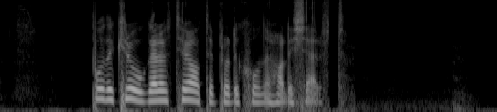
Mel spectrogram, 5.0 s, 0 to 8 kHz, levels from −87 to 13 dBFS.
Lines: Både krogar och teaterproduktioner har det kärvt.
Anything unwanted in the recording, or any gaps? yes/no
no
